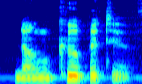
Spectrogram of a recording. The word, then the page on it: nuncupative: American English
